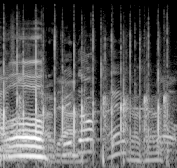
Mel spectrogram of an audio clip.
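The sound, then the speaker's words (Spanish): A small group claps in quick, irregular bursts, moderately loud throughout, while voices talk and call out over the top, applauding the children of the Shocks Florals art workshop, where a radio programme is being recorded. “Vamos a dar un aplauso a los chicos aquí ¿Eh?”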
